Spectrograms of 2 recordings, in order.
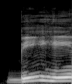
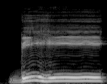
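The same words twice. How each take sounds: First: The final vowel is short. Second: The final vowel is lengthened. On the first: "the second one without" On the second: "The first one is with إشباع"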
